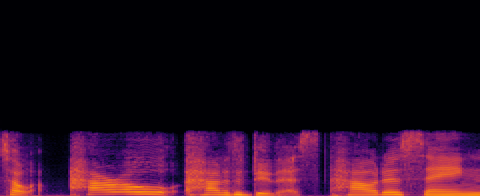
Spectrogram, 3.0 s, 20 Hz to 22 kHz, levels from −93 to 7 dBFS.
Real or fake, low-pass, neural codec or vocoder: fake; 7.2 kHz; codec, 16 kHz, 0.5 kbps, X-Codec, WavLM features, trained on Multilingual LibriSpeech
